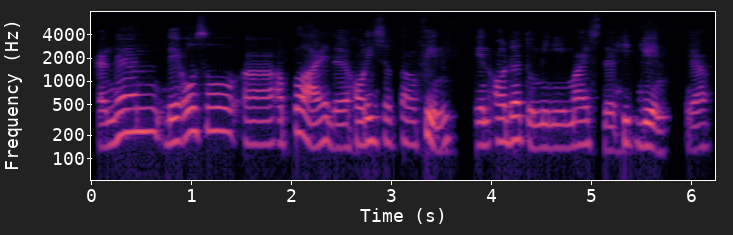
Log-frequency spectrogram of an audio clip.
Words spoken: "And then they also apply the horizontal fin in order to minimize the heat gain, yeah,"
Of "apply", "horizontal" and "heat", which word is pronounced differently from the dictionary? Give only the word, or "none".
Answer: horizontal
